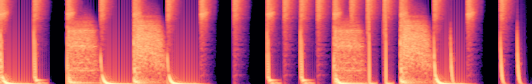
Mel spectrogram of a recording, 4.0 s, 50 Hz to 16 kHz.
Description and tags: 2 Measures 120 bpm Drumbeat Electronic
